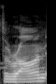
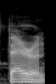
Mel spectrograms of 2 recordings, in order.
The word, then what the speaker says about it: Charlize Theron: film uh starring charlize thrawn everybody calls her charlize theron it's thrawn yeah charlie's the ron that's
